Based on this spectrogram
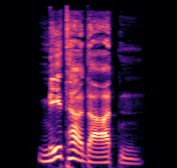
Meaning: metadata
- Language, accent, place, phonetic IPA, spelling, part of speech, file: German, Germany, Berlin, [ˈmeːtaˌdaːtn̩], Metadaten, noun, De-Metadaten.ogg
